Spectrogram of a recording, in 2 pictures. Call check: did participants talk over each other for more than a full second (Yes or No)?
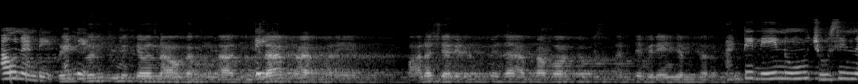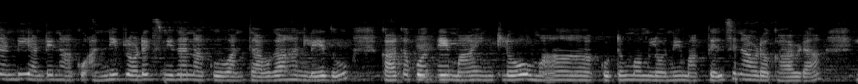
No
